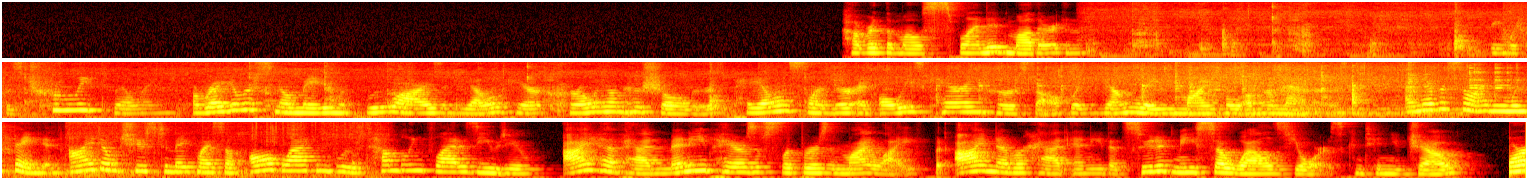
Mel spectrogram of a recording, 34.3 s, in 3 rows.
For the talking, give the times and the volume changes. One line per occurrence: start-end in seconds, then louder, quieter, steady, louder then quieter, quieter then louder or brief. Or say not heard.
6.3-8.2 brief
11.2-34.2 steady.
